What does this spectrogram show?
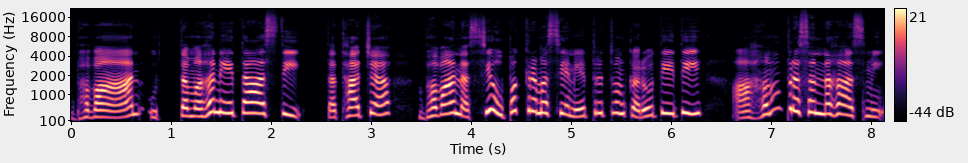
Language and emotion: Sanskrit, happy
